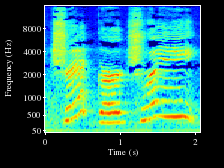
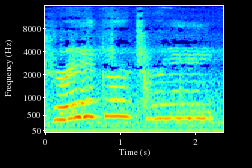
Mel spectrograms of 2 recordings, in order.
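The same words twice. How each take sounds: First: It is said a little louder. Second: It is said very softly.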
